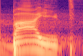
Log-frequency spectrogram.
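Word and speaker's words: בית: baná viene la palabra bait en hebreo, que es casa. ¿Cómo se dice casa en hebreo? Bait. ¿Sí? Algunos dicen, ¿no se dice bet? No, bet es en forma de constructo.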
